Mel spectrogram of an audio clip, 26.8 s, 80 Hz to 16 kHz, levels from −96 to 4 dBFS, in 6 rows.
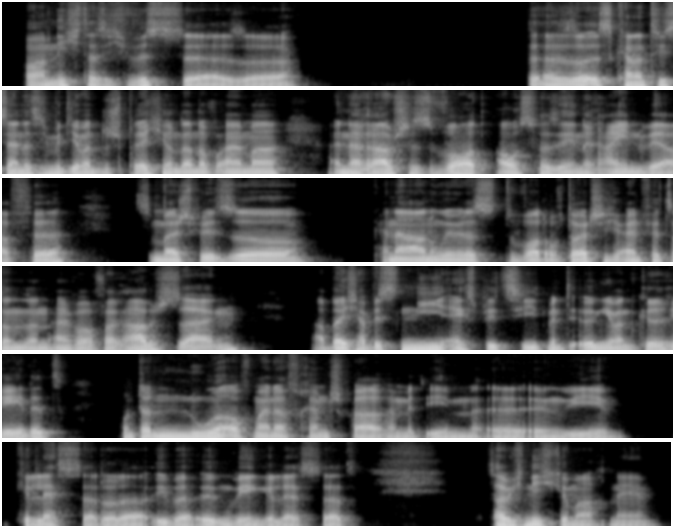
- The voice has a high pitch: No, low, 100 Hz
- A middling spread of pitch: Yes, average, 3.1 semitones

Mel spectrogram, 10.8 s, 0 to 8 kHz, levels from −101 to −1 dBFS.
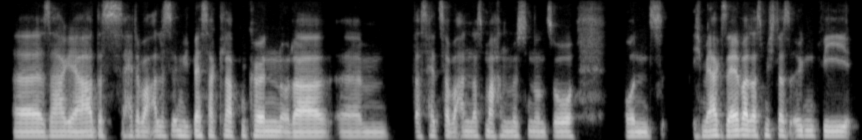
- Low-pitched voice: Yes, low, 100 Hz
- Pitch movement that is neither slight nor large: No, narrow, 1.7 semitones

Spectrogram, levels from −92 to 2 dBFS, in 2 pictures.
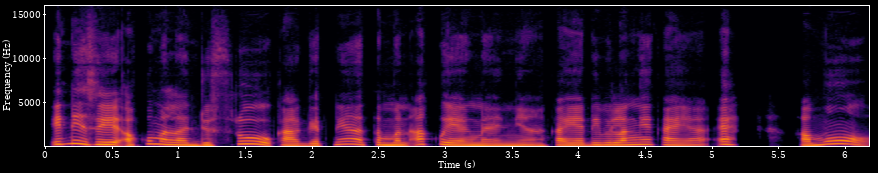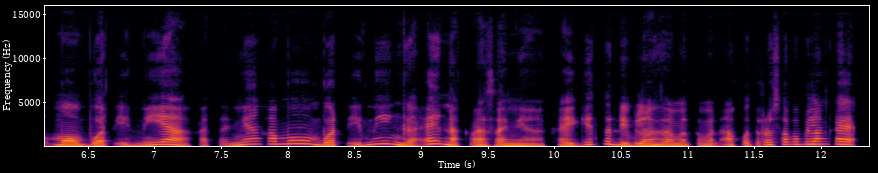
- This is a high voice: Yes, high, 235 Hz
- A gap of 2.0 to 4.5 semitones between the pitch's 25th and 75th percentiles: No, average, 5.0 semitones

